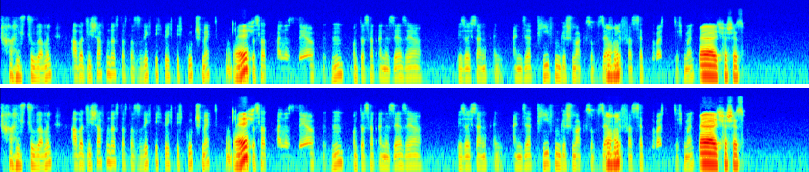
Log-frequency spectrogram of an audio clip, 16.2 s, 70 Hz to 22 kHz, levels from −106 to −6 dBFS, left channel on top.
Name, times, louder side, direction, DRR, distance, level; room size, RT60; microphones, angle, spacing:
voice 1, 0.0-1.0 1.4-4.2 4.8-6.3 6.6-8.4 9.2-13.9, right 2 dB, 30° right, 2.9 m, -40 dB
voice 2, 4.6-5.1 12.1-12.4 14.0-15.0, right 5 dB, 55° right, 0.6 m, -21 dB
open air
head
